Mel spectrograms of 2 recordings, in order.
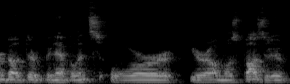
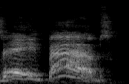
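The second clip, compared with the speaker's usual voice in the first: play-acted very high shout; 4 dB louder than usual. Retelling how a guy at a loud jazz club called out to Babs, retelling a yell across a bar. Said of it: "He's yelling across the bar".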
